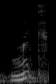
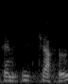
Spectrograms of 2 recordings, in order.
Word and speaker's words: Mike: en 1956 et alors Mick elle dit Mick mais ça s'écrit Mike m i k e donc je dis Mike Mike Riva veut devenir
